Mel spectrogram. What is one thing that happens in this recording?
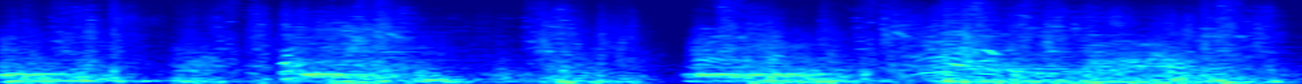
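Magic spells and attacks crackle and burst in a fantasy battle.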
